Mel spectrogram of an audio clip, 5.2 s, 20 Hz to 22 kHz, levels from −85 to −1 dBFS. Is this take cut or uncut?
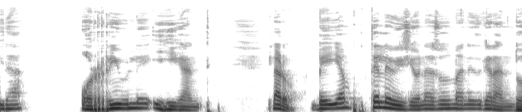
cut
